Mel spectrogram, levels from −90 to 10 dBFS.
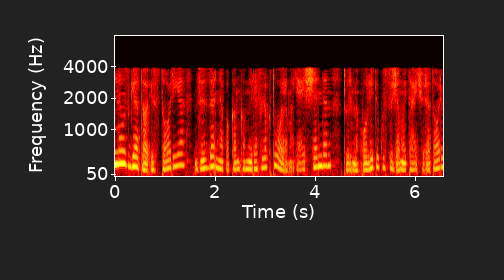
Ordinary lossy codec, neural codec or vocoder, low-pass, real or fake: AAC, 16 kbps; none; 7.2 kHz; real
